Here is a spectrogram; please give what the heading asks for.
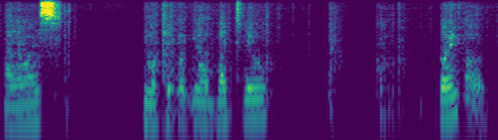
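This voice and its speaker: A man running a tabletop game as game master, talking in a relaxed, conversational way with frequent restarts. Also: mid-range voice, unhurried, vocal fry, muffled recording. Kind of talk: narrating a tabletop game over voice chat.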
